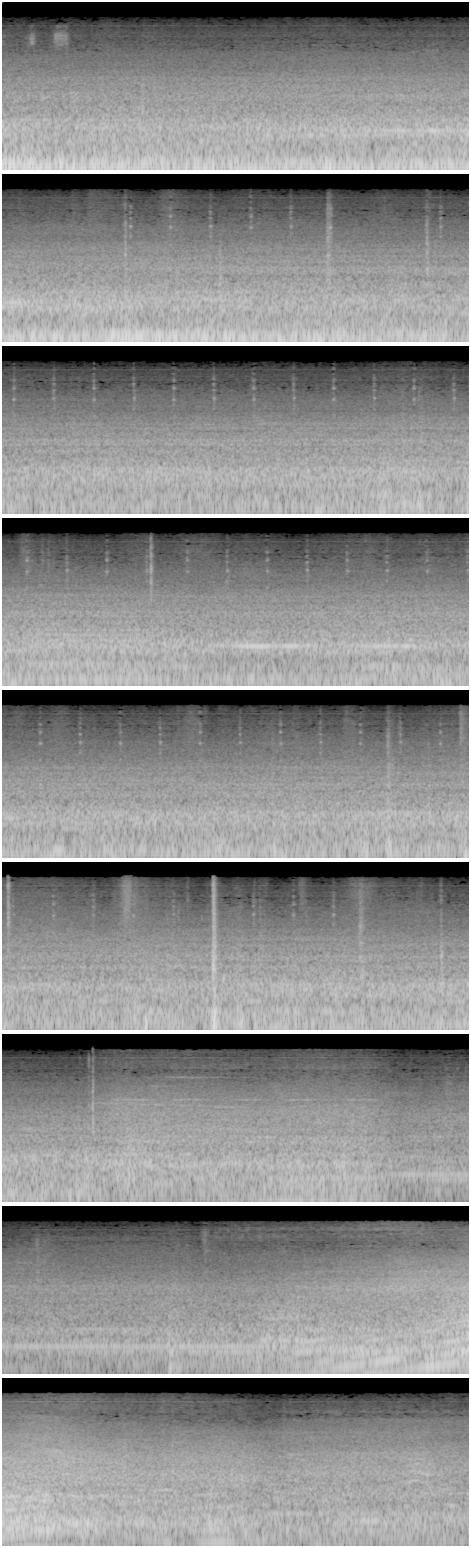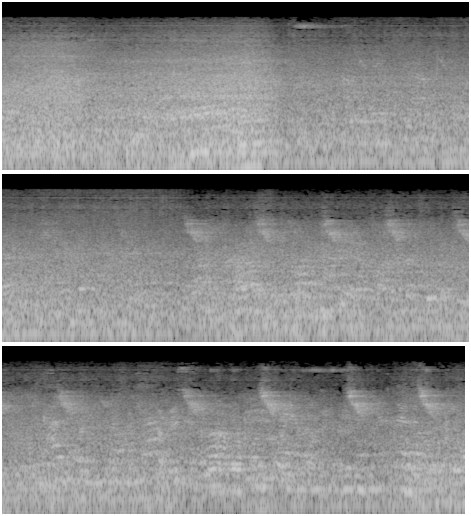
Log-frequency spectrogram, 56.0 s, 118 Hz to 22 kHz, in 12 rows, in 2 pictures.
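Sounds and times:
car engine hum: 0.0 - 40.3
road noise inside car: 0.0 - 56.0.

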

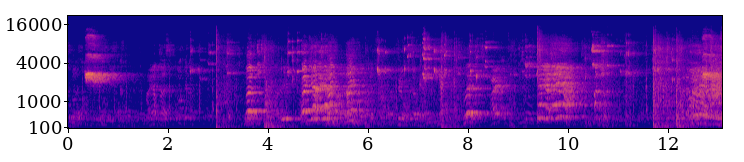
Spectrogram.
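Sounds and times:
shoes squeaking on gym floor: 0.2 - 9.6, 10.2 - 13.0
players shouting: 4.6 - 6.0, 7.9 - 10.9, 12.2 - 13.0
volleyball smack: 11.6 - 12.4.

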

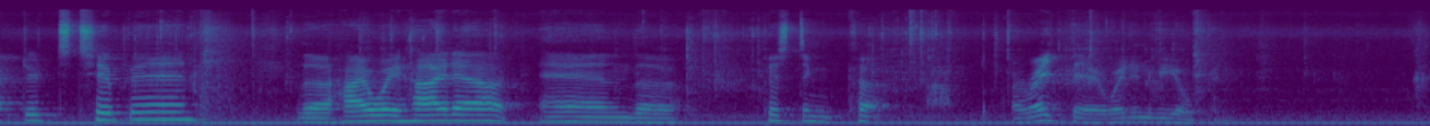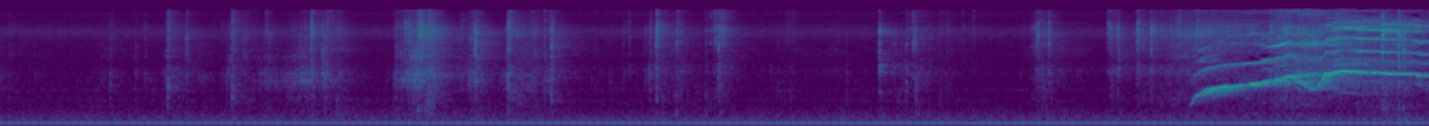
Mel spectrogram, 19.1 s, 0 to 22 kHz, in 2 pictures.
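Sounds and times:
steady low hum: 0.0 - 19.0
toddler squealing: 17.4 - 19.0.

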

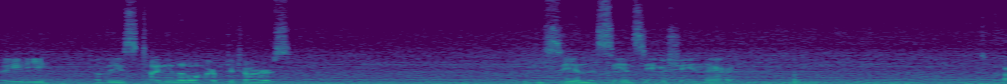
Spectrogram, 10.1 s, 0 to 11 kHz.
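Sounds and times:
fans humming and hissing: 0.0 - 10.0.

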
